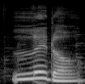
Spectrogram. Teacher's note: 美式的发音当中呢，我们会将 little 当中的 t 浊化成 d 的音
